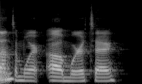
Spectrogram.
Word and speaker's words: Santa Muerte: How do you say that? Do you know? – Santa Muerte. Death. – Muerte. Yeah. Yes.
